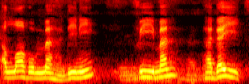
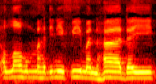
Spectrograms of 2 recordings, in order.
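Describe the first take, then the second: First: The vowel after h in hadait is short. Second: The vowel after h in hadait is long. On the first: The speaker calls it right. "Kena ha ha tu pada hadait kena pendek" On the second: The speaker calls it wrong. "Apa ni panjang?"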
